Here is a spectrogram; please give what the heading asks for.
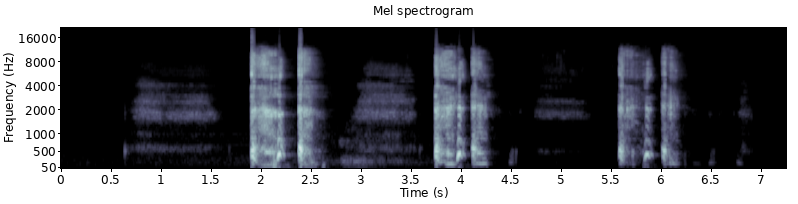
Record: {
  "three_cough_length": "7.3 s",
  "three_cough_amplitude": 32768,
  "three_cough_signal_mean_std_ratio": 0.27,
  "survey_phase": "beta (2021-08-13 to 2022-03-07)",
  "age": "45-64",
  "gender": "Female",
  "wearing_mask": "No",
  "symptom_runny_or_blocked_nose": true,
  "symptom_onset": "3 days",
  "smoker_status": "Never smoked",
  "respiratory_condition_asthma": false,
  "respiratory_condition_other": false,
  "recruitment_source": "Test and Trace",
  "submission_delay": "2 days",
  "covid_test_result": "Positive",
  "covid_test_method": "ePCR"
}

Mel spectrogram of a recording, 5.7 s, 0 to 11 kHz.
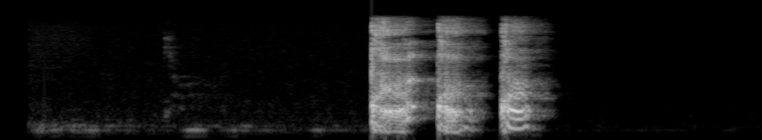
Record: {
  "cough_length": "5.7 s",
  "cough_amplitude": 32767,
  "cough_signal_mean_std_ratio": 0.31,
  "survey_phase": "beta (2021-08-13 to 2022-03-07)",
  "age": "45-64",
  "gender": "Female",
  "wearing_mask": "No",
  "symptom_new_continuous_cough": true,
  "symptom_runny_or_blocked_nose": true,
  "symptom_sore_throat": true,
  "symptom_fatigue": true,
  "symptom_headache": true,
  "symptom_change_to_sense_of_smell_or_taste": true,
  "symptom_onset": "3 days",
  "smoker_status": "Never smoked",
  "respiratory_condition_asthma": false,
  "respiratory_condition_other": false,
  "recruitment_source": "Test and Trace",
  "submission_delay": "2 days",
  "covid_test_result": "Positive",
  "covid_test_method": "RT-qPCR",
  "covid_ct_value": 27.8,
  "covid_ct_gene": "ORF1ab gene",
  "covid_ct_mean": 28.4,
  "covid_viral_load": "470 copies/ml",
  "covid_viral_load_category": "Minimal viral load (< 10K copies/ml)"
}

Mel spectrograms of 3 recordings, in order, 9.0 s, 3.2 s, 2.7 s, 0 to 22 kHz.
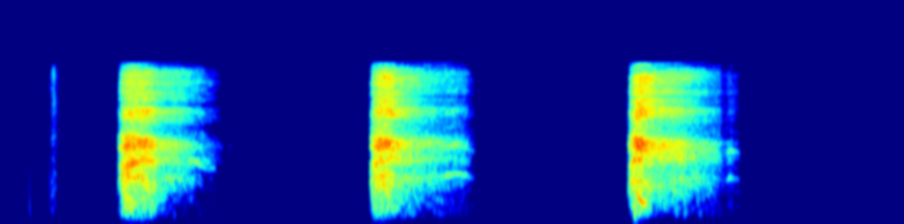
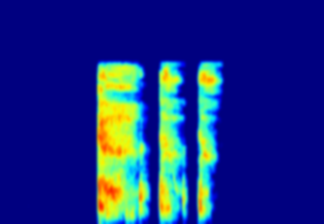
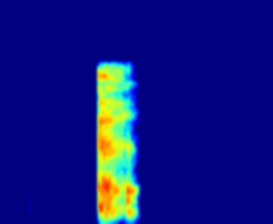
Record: {
  "exhalation_length": "9.0 s",
  "exhalation_amplitude": 23365,
  "exhalation_signal_mean_std_ratio": 0.33,
  "three_cough_length": "3.2 s",
  "three_cough_amplitude": 32244,
  "three_cough_signal_mean_std_ratio": 0.36,
  "cough_length": "2.7 s",
  "cough_amplitude": 29850,
  "cough_signal_mean_std_ratio": 0.25,
  "survey_phase": "beta (2021-08-13 to 2022-03-07)",
  "age": "45-64",
  "gender": "Female",
  "wearing_mask": "No",
  "symptom_cough_any": true,
  "symptom_runny_or_blocked_nose": true,
  "symptom_sore_throat": true,
  "symptom_fatigue": true,
  "symptom_headache": true,
  "symptom_onset": "3 days",
  "smoker_status": "Ex-smoker",
  "respiratory_condition_asthma": false,
  "respiratory_condition_other": false,
  "recruitment_source": "Test and Trace",
  "submission_delay": "2 days",
  "covid_test_result": "Positive",
  "covid_test_method": "RT-qPCR"
}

